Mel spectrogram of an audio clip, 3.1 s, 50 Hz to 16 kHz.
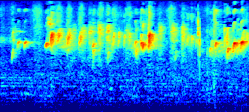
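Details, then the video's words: Twittering song from an aviary-bred European goldfinch mutation, Major line, 2016 breeding season: a dense run of bright chirps and trills with quick tinkling notes. "انتاج بعض طفرات الحسون chardonneret mutation"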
